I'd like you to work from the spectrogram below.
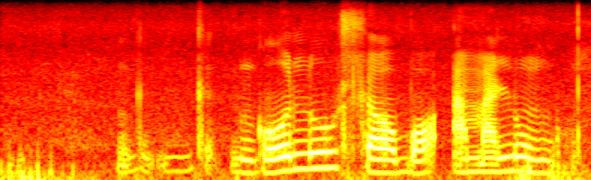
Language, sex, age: Xhosa, female, 20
